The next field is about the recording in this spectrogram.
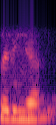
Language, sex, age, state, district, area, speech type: Tamil, female, 18-30, Tamil Nadu, Nilgiris, rural, conversation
